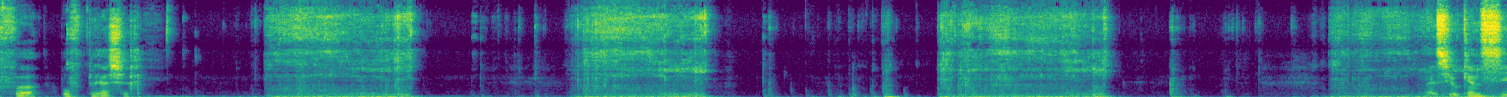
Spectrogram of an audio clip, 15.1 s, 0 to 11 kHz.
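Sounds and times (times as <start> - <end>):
knife scraping on sharpening stone: 2.6 - 4.2, 5.7 - 7.2, 9.4 - 11.2.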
